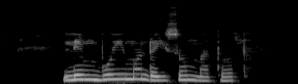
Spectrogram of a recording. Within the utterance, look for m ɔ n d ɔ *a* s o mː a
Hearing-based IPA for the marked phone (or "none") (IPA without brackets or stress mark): i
